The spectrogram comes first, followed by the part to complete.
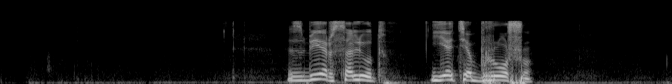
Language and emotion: Russian, angry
